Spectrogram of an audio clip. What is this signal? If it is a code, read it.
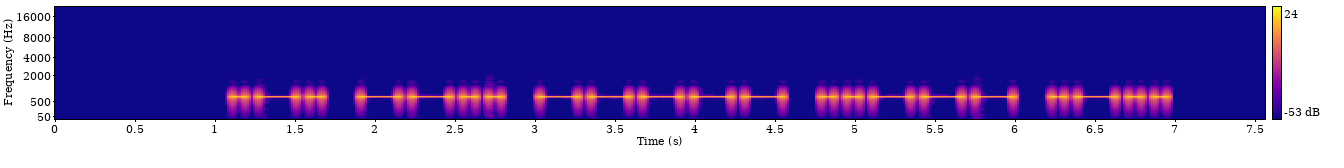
Morse code, heard as a keyed tone, about 15 wpm, 700 Hz. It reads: RZ02L
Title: Code Groups - 5 Letter:Numbers - 15wpm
